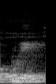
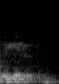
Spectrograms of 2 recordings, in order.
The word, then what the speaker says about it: vir: romanos hablaban del bonus vir o Will se pronuncia te acuerdan la B corta la pronuncio como doble B bonus Will o vir fíjense que la palabra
